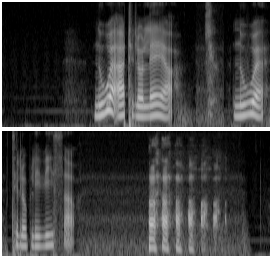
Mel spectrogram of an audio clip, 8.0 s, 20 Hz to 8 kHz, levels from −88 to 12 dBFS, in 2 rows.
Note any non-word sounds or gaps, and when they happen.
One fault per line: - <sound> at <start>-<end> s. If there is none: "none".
- sneeze at 3.0-3.3 s
- laugh at 6.2-7.4 s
